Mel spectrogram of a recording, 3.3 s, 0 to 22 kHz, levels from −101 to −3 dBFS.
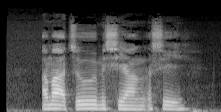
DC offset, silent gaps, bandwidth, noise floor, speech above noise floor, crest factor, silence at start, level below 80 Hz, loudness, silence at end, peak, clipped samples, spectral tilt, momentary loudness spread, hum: under 0.1%; none; 11.5 kHz; -52 dBFS; 30 dB; 20 dB; 0.6 s; -50 dBFS; -23 LUFS; 0.25 s; -4 dBFS; under 0.1%; -5 dB/octave; 9 LU; none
